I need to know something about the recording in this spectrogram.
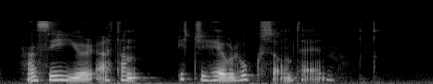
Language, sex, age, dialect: Faroese, female, 15-35, Norðurstreymoy/Eysturoy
